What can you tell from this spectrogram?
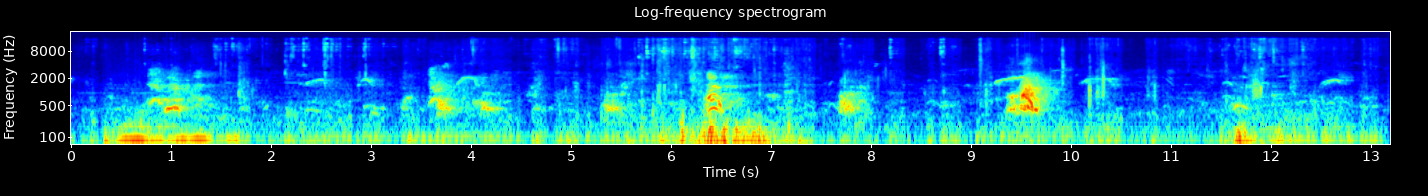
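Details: A dog park scuffle in which a small white dog bites a German Shepherd: scattered single barks and yelps spaced a few seconds apart, one louder bark standing out, over low background rumble and distant voices.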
